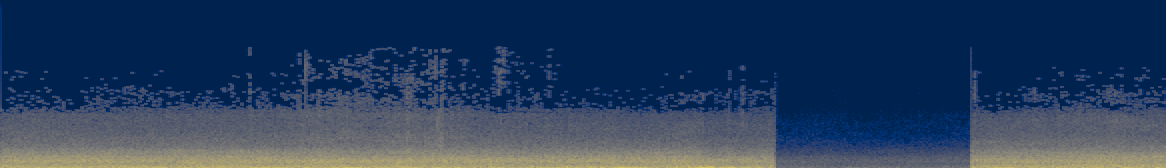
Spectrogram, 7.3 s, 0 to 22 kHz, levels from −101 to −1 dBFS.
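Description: From 4.84 to 6.07 s the sound drops by about 27 dB, leaving a faint remnant for about 1.2 s before returning at full body. The likely cause is one channel inverted: with one stereo side in reversed polarity, the shared content cancels when the two are summed to mono. On a waveform the envelope collapses to a sliver across that span; a spectrogram shows the bands nearly emptied.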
